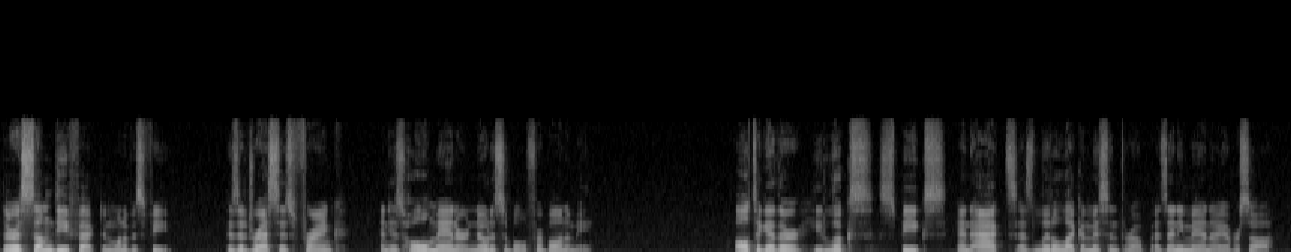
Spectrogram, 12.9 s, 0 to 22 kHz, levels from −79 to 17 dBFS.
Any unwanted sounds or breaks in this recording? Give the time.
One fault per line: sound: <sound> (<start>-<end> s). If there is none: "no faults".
no faults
